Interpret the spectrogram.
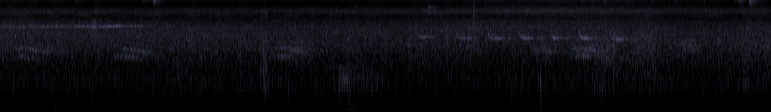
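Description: Birds calling over a steady outdoor hiss: a thin high whistle near the start, then a quick run of about seven chirps in the middle, with a few lower calls in between.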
